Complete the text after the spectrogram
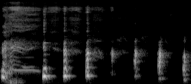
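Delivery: high laugh sliding down; falling laugh. Real, not acted. Laughing at own story.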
